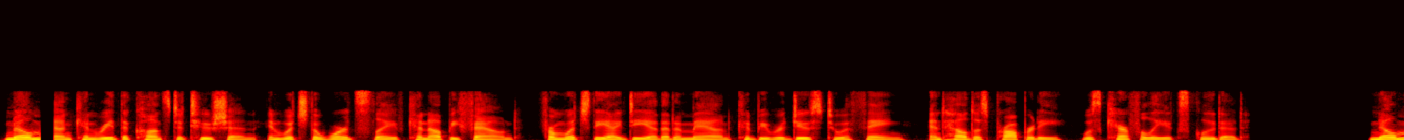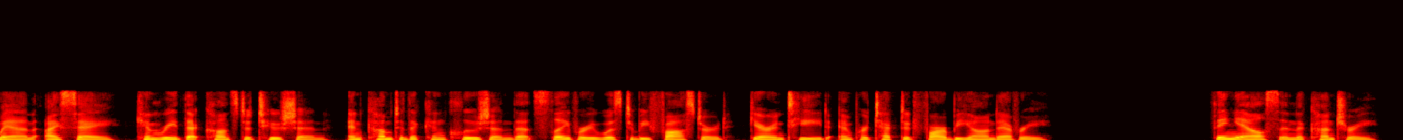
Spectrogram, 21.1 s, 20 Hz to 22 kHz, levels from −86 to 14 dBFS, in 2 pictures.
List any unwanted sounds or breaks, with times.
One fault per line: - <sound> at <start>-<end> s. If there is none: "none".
- dropout at 0.3-0.4 s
